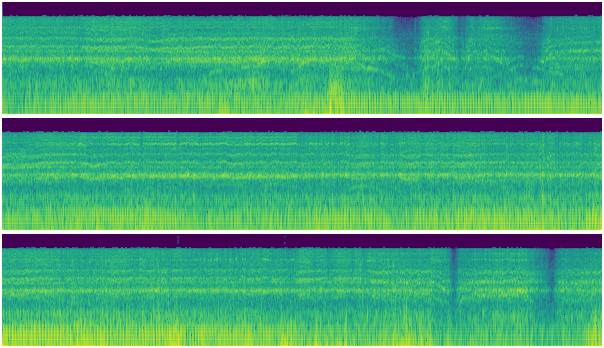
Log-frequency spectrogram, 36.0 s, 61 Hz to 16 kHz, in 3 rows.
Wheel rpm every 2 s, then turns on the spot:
230, 210, 190, 140, 60, 70, 200, 230, 230, 230, 220, 230, 220, 230, 230, 230, 150, 130.
none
